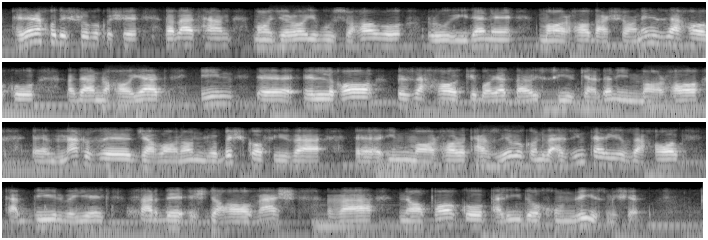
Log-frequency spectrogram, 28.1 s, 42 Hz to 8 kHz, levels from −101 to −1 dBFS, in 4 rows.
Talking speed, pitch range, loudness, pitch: 125 wpm, 110-135 Hz, -21 LUFS, 120 Hz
